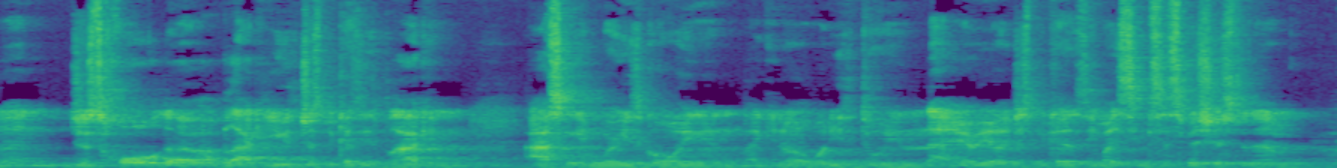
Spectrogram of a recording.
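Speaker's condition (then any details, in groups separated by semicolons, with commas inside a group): No condition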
